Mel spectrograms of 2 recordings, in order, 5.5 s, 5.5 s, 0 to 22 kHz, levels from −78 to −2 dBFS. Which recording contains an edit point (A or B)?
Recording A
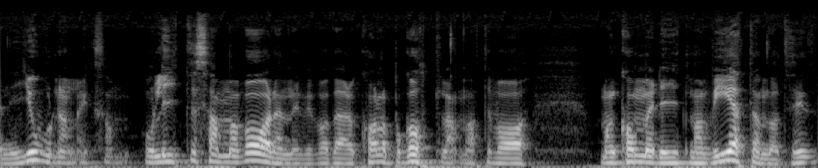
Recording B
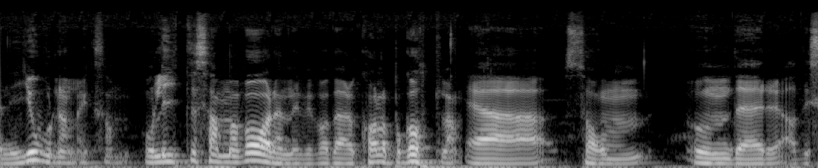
B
